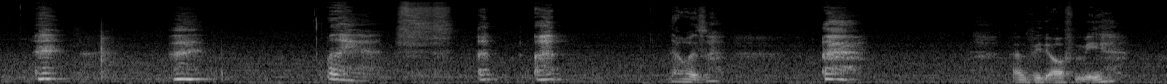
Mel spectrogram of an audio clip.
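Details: The end of a choking spasm from hiccups, which occurs almost daily, sometimes two or three times a day: repeated abrupt gasping catches and strained voiced hiccups at irregular intervals, about six in twelve seconds.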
